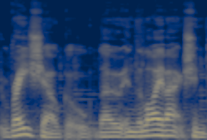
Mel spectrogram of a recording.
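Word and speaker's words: Ra's al Ghul: thought you'd be taller instantly his name is pronounced Rael go though in the live action DC movies and TV series he is often called Raz now ah am I pronouncing this right Mr Raz Al no you are not it is pronounced re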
